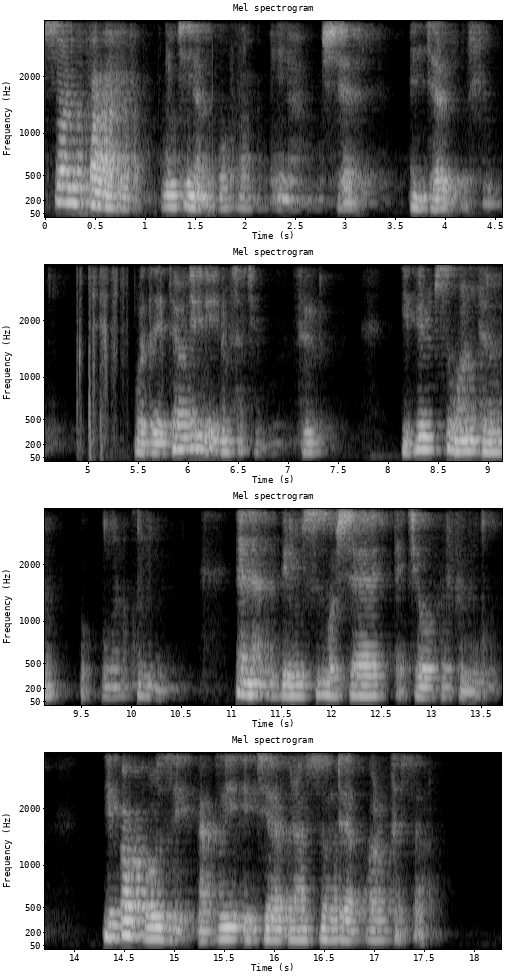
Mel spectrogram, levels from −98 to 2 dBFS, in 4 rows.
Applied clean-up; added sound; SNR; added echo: neural mask model DeepFilterNet 3.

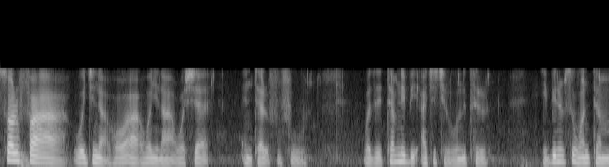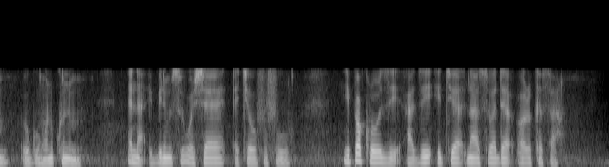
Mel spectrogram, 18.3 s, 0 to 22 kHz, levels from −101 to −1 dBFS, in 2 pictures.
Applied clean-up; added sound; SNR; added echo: none; none; none; none.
